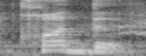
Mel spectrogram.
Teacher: قد قاف موٹا اور دال پہ قلقلہ ہو رہا ہے کیونکہ دال حروف قلقلہ میں سے ہے، قد قلقلہ میں جھٹکا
